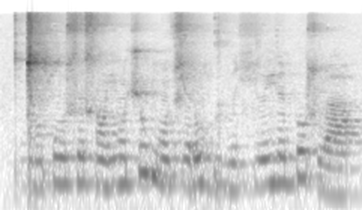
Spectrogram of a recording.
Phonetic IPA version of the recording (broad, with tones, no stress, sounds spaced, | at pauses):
ɡ͡ǀ ɔ̃˨ p u˨ s ɨ˨ s ɔ̃˨ j ũ˨ ʃ u˦ b õ˨ ɕ e˨ ɾ u˦˨ ɡʱ ɨ˨ ç ɨ˨˦ j e˦ p ɘ˦ sʷ a˨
